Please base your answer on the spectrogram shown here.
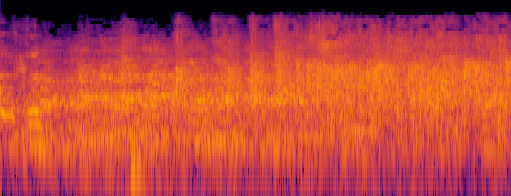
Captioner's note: laughter and applause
